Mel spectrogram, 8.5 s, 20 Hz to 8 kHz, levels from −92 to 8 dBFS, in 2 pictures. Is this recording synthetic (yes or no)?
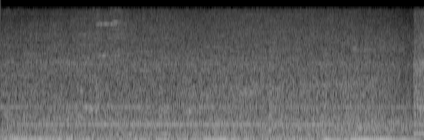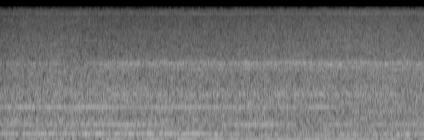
no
